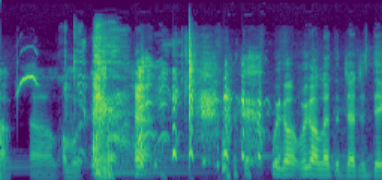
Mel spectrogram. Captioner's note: laughing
